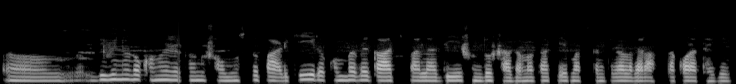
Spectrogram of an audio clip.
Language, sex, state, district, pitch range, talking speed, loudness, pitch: Bengali, female, West Bengal, Kolkata, 170-195 Hz, 145 wpm, -24 LUFS, 180 Hz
